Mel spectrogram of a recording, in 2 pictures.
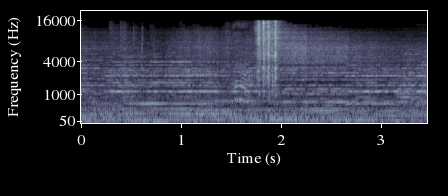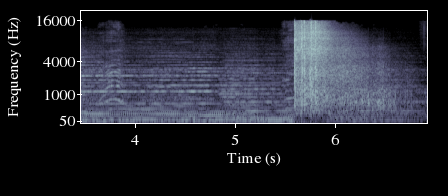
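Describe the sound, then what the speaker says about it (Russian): A ceremonial gun salute is fired at the opening of an alley honoring marshals: a few sharp rifle volleys crack out over a background of steady ceremonial music, with a louder, fuller volley near the end. "В честь торжественного открытия аллеи маршалов был дан оружейный салют."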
